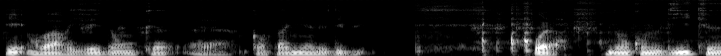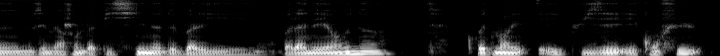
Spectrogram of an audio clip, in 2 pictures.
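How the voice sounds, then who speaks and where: A man presenting a casual board game tutorial, hesitant and full of filler pauses, at times reading the game's text aloud. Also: deep voice, steady tone, mellow.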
